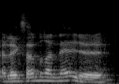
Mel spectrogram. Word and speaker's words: Alexandra Neldel: Sie heißt wirklich Alexandra Neldel. Da hätte ich sie einfach nur richtig aussprechen müssen.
